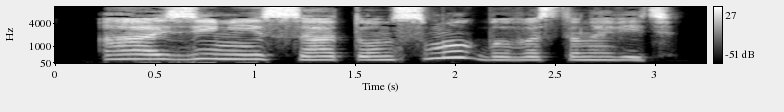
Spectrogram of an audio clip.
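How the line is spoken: Dreamy drawl. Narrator (Russian): мечтательно протянула я

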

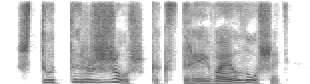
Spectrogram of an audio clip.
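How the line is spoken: Hissing. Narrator (Russian): зашипела я

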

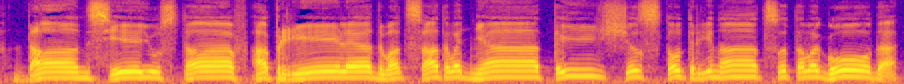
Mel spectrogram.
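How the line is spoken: Booming stout scribe. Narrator (Russian): Круглый, как бочка, писец прокричал трубным голосом

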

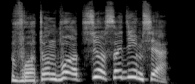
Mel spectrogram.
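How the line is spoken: Very loud shout. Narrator (Russian): Кричала она так громко, что даже Хан выключил свой фильм

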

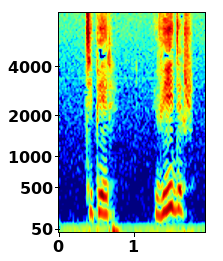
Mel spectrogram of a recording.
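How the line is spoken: Quiet voice. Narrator (Russian): негромко произнес Карлос

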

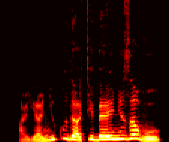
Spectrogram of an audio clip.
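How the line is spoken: Calm demon. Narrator (Russian): спокойно ответил бес

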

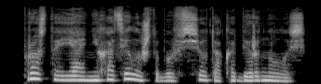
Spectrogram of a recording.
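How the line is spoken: Whisper. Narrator (Russian): прошептала я

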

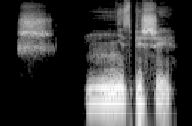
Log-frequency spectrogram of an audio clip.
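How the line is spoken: Hoarse. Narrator (Russian): хрипло произносит Марат

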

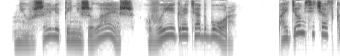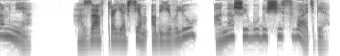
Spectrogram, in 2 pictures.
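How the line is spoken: Seductive whisper. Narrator (Russian): прошептал настолько соблазнительно

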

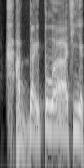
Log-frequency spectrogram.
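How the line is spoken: Shouted. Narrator (Russian): крикнул Димка

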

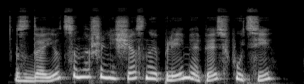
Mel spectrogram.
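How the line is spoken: Forced cheerful tone. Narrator (Russian): сказала Фрида, стараясь, чтобы вышло бодро

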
